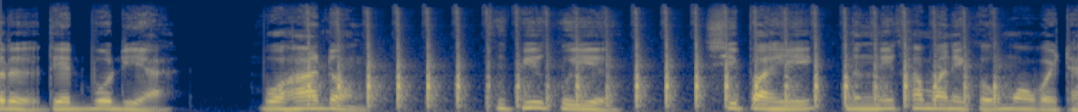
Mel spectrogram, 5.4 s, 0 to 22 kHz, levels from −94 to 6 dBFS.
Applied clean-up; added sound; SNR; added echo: neural mask model RNNoise.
